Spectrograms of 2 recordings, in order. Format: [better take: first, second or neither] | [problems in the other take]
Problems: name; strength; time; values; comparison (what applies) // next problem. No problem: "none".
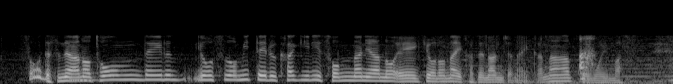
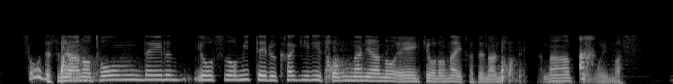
first | noise reduction (neural mask model RNNoise)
